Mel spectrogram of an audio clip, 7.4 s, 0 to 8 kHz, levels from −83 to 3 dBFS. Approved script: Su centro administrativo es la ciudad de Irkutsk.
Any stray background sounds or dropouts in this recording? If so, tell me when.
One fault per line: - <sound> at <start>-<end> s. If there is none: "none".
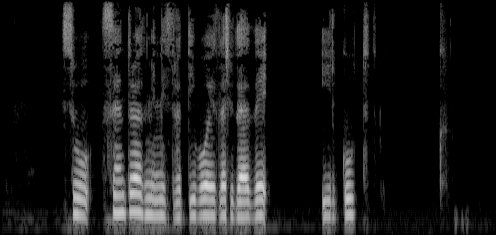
none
